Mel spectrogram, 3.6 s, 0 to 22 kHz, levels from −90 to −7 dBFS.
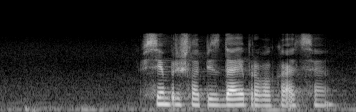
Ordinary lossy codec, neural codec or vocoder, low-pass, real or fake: none; none; 7.2 kHz; real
